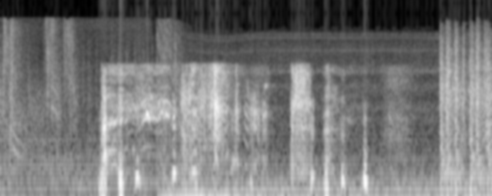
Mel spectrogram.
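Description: A rifle fires a quick series of sharp shots.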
